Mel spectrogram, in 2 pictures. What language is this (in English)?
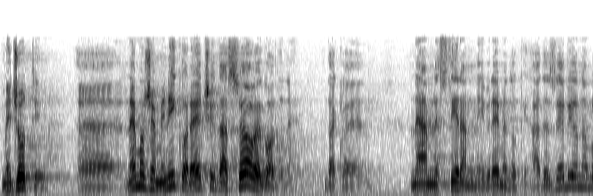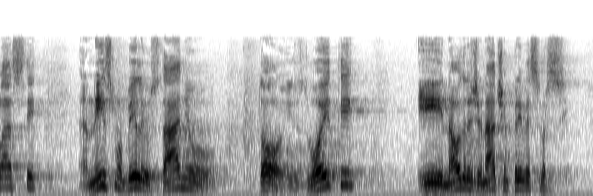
Croatian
